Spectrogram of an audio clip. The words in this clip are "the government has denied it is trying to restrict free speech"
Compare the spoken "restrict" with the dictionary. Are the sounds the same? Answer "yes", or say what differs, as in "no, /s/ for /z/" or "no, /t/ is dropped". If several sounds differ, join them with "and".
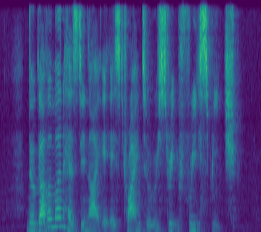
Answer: no, /k/ is dropped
